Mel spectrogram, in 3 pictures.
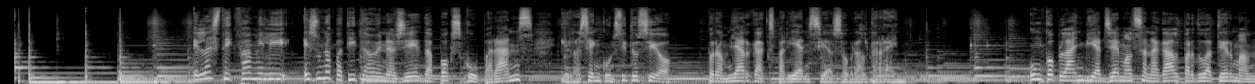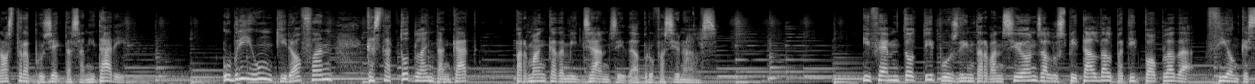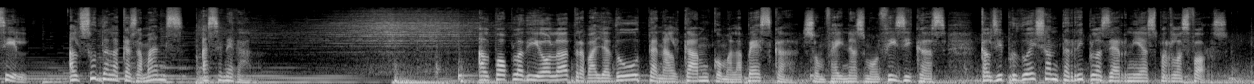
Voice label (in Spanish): Femenino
